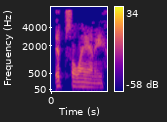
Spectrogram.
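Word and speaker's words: Ypsilanti: Uh, it it's pronounced Ipsilani.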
